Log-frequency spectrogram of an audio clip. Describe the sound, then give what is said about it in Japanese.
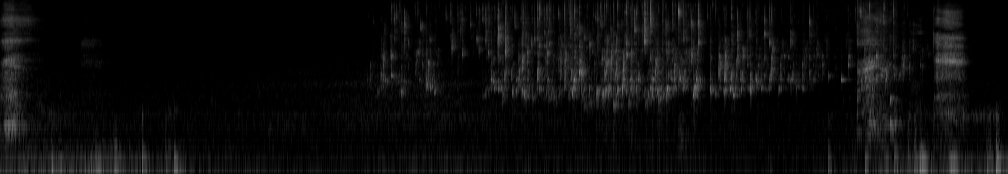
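A seated person urinates into a toilet, producing a faint, steady hissing stream that runs for several seconds. A couple of short splashy bursts follow it. “おしっこの音の収録ではないのにしちゃいました。”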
